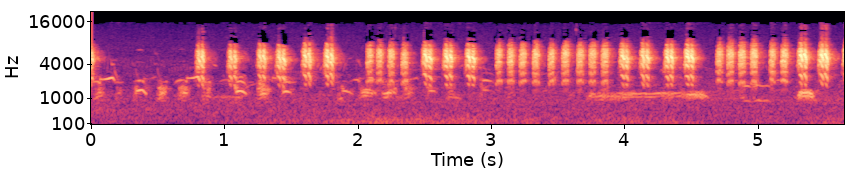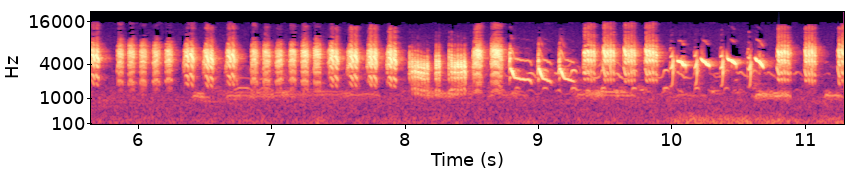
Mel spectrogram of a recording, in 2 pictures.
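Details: In May 2016 at Uitkerkse Polder, Belgium, a sedge warbler pours out a fast, continuous chatter of dry rattling notes mixed with churrs and a few sweeter whistled phrases, with no pause.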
